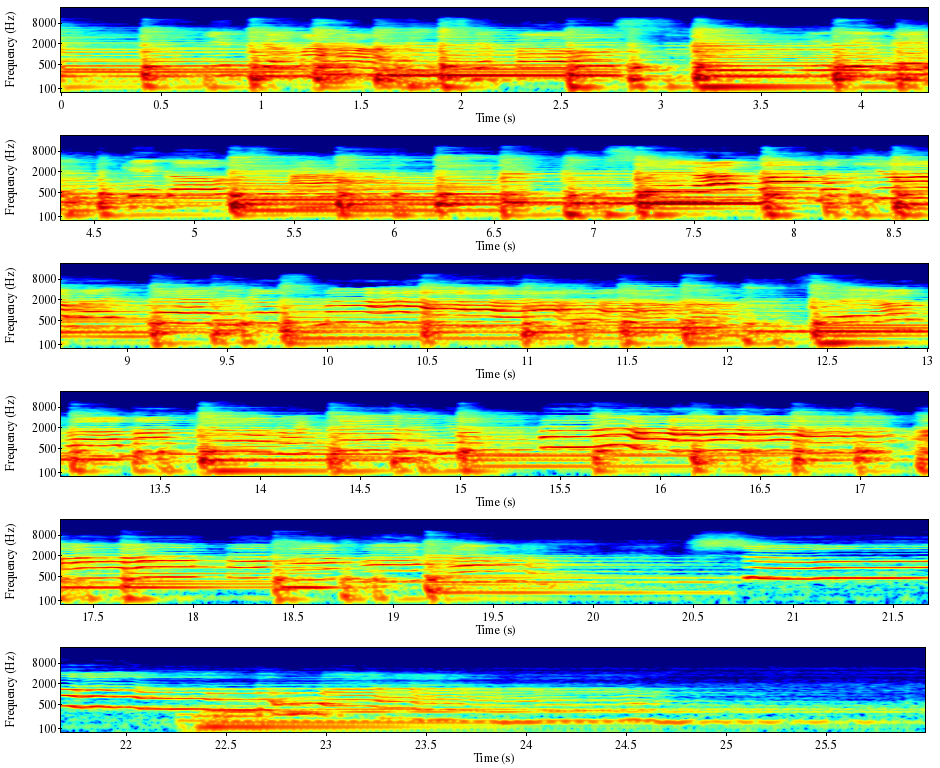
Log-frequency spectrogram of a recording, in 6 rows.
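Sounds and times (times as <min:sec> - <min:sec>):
plucked acoustic guitar: 0:00.0 - 0:25.9.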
